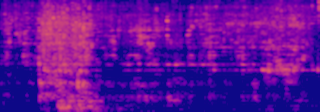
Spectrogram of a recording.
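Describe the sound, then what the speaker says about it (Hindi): Water pours into a cooking pot of chicken curry with salt and spices, a brief bright splashing gush near the start, then softer trickling and dripping that fades under quiet background noise. "पानी ऐड करेंगे"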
